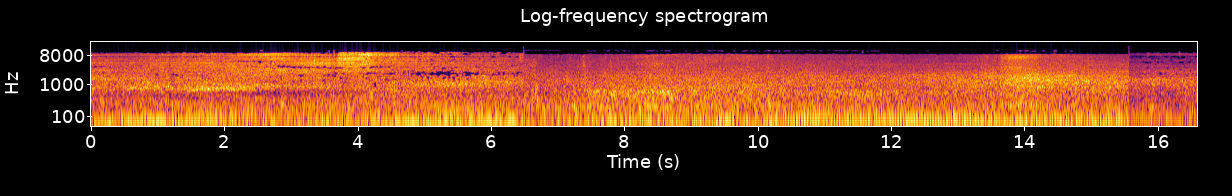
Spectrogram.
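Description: A tram rumbles along the tracks nearby.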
